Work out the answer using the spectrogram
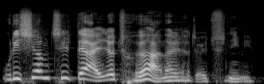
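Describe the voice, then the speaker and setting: A woman pastor giving a lively sermon, asking the congregation questions and acting out quotes, laughing often. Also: medium pitch, brisk.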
